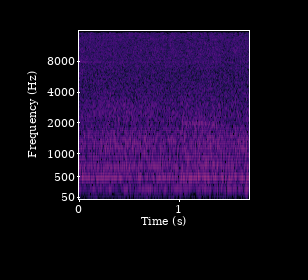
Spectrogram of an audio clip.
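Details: Bees cleaning up honey and wax cappings left outside on a 65-degree December 2, 2012 day. A continuous, even drone of many wings with two steady stacked tones and no other sounds.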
